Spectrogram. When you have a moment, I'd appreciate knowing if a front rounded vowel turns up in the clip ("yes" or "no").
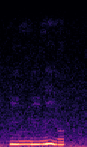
no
